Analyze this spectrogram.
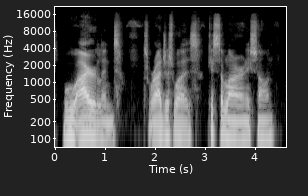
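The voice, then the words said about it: Bad put-on Irish accent. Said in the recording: “I wish to apologize to all Irish listeners who just heard that accent.”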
